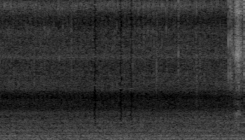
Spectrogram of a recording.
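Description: Steady low rumble of a car heard from inside the cabin, its engine running.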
